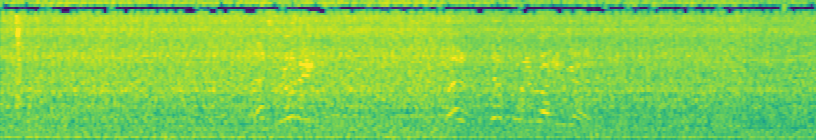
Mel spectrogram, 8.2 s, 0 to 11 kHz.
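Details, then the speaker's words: 1979 Chevy K10 pickup, abandoned about 20 years, first start on old fuel left in the tank: a steady, even low rumble with no misses or knocks, idling right away with a little smoke. "this thing's like literally just fired up in idling after 20 years"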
